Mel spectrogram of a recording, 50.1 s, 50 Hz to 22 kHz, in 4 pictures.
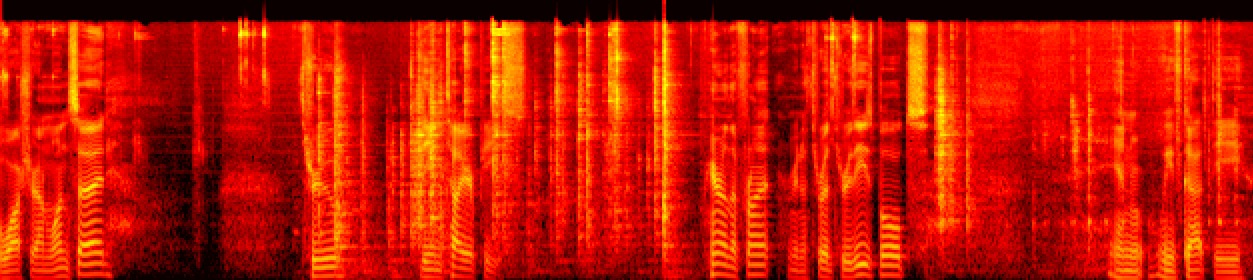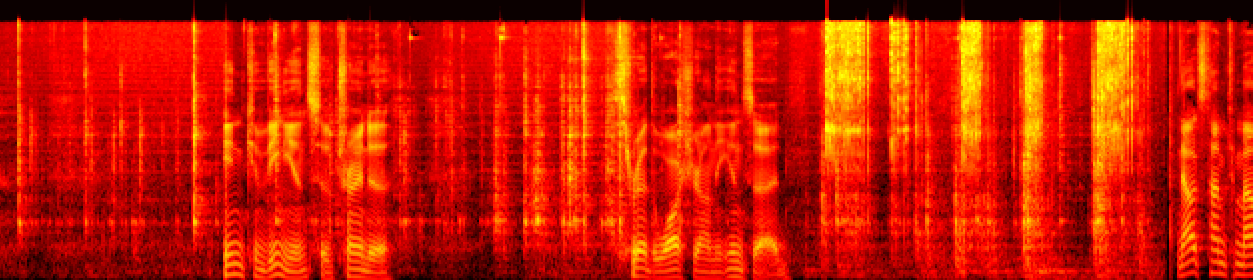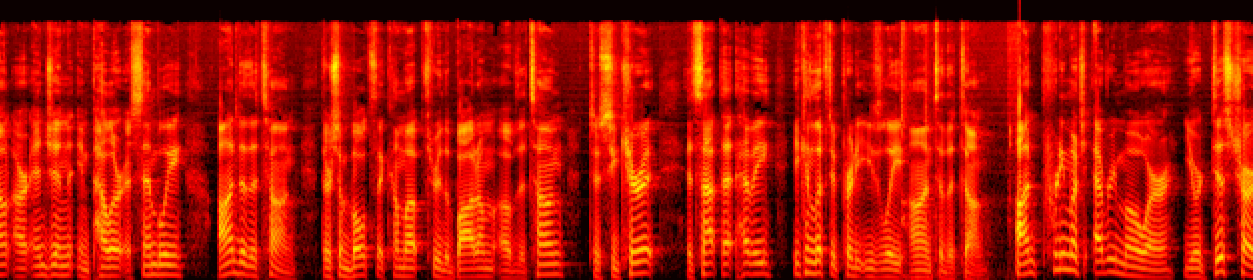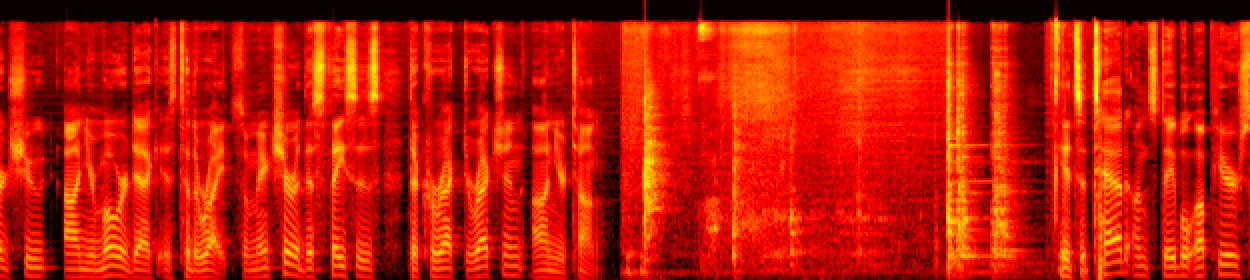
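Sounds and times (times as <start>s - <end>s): soft rustling hiss: 3.9s - 24.4s, 43.3s - 47.0s
ratchet wrench clicking: 20.8s - 24.0s.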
